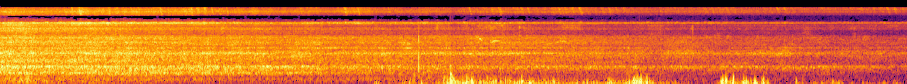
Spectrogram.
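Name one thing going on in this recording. A train engine hums steadily in the distance.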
